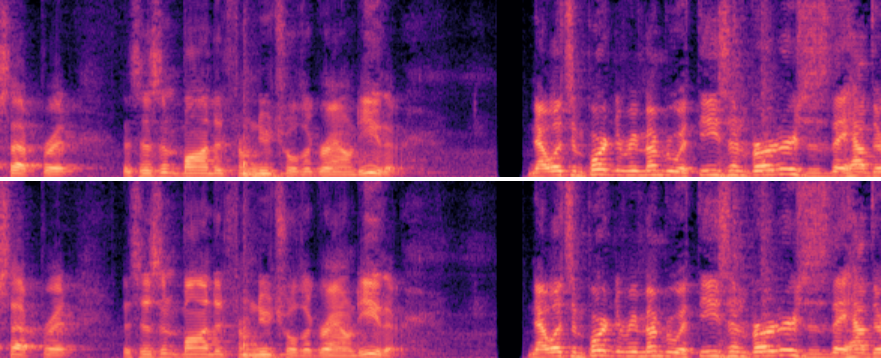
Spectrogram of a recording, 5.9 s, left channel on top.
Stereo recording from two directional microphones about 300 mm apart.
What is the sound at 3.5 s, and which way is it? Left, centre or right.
Speech, centre.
